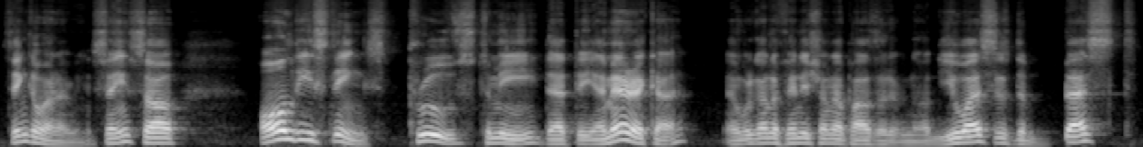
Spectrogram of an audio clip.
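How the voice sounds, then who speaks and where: A man born in Turkey, hosting a live chat, talking bluntly and with profanity, telling animated stories. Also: medium pitch, normal speed, no room sound, studio quality. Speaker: host. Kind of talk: casual livestream chat.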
